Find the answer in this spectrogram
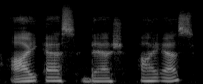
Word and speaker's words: IS-IS: There is Intermediate System to Intermediate System, IS-IS.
